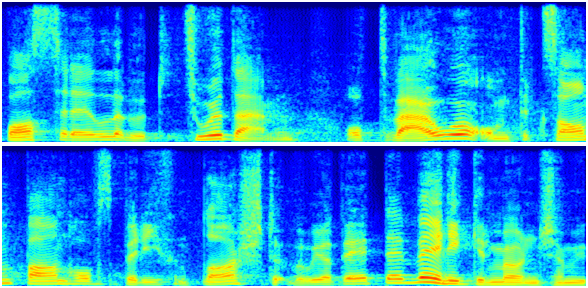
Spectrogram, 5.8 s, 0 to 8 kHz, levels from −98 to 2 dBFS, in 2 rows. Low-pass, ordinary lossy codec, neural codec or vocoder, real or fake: none; none; codec, 16 kHz, 1 kbps, X-Codec, HuBERT features, trained on LibriSpeech; fake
